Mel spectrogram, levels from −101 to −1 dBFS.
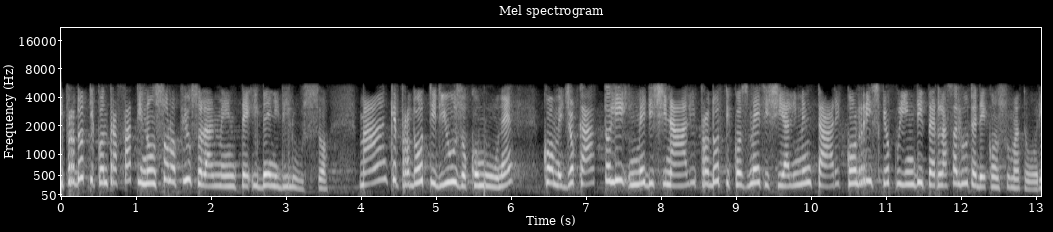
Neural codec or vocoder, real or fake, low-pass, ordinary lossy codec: codec, 16 kHz, 6 kbps, DAC; fake; 5.4 kHz; none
